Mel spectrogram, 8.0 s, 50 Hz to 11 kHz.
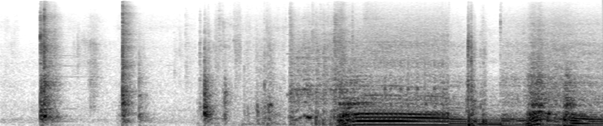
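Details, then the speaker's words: Porsche 996 911 Turbo, over 20 years old, after a stereo upgrade with a Kenwood amp: engine cranks, catches and revs smoothly with no alternator-type whine in the speakers, after the amp ground was moved to an unused ground point. "that might have fixed it I don't hear anything in here let me put the windows up"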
